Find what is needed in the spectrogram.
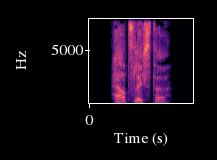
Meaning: inflection of herzlich: 1. strong/mixed nominative/accusative feminine singular superlative degree 2. strong nominative/accusative plural superlative degree
- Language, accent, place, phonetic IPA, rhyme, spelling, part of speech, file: German, Germany, Berlin, [ˈhɛʁt͡slɪçstə], -ɛʁt͡slɪçstə, herzlichste, adjective, De-herzlichste.ogg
